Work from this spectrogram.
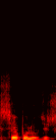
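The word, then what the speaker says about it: psephologist: Next है अपना सेफोलॉजिस्ट। इसमें पी साइलेंट होता है, ठीक है? लिखने में भी आता है और बोलने में पी साइलेंट होता है, तो इसको बोलेंगे सेफोलॉजिस्ट।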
